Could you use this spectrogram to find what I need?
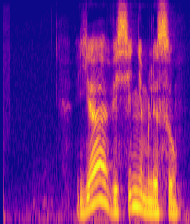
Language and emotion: Russian, positive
